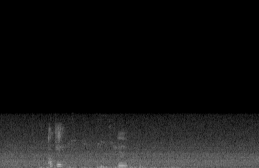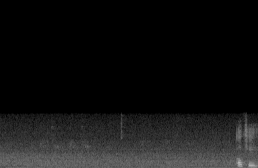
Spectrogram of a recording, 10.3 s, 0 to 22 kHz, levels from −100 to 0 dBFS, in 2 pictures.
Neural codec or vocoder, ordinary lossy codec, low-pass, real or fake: none; none; 7.2 kHz; real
